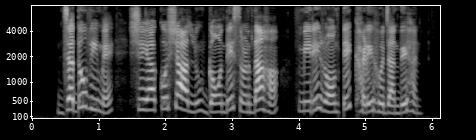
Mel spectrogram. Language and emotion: Punjabi, happy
